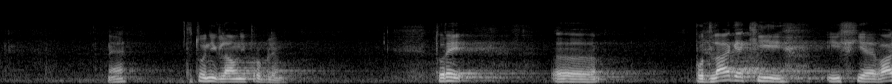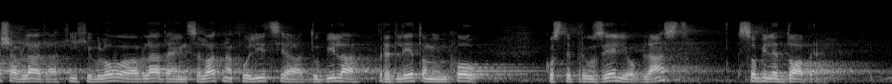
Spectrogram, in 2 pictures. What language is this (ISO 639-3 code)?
slv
